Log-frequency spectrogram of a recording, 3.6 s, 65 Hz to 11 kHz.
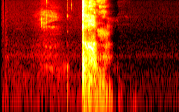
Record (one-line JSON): {"cough_length": "3.6 s", "cough_amplitude": 32768, "cough_signal_mean_std_ratio": 0.21, "survey_phase": "beta (2021-08-13 to 2022-03-07)", "age": "45-64", "gender": "Male", "wearing_mask": "No", "symptom_none": true, "smoker_status": "Current smoker (11 or more cigarettes per day)", "respiratory_condition_asthma": false, "respiratory_condition_other": false, "recruitment_source": "REACT", "submission_delay": "2 days", "covid_test_result": "Negative", "covid_test_method": "RT-qPCR", "influenza_a_test_result": "Negative", "influenza_b_test_result": "Negative"}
